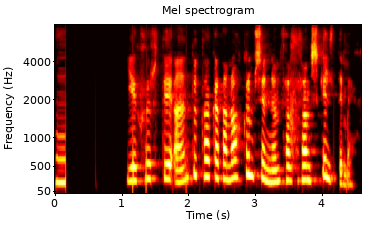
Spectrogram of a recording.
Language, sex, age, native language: Icelandic, female, 50-59, Icelandic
